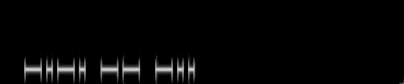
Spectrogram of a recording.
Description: Morse code, heard as a keyed tone, about 22 wpm, 700 Hz. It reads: CMD
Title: USA Call Sign Postfixes - 3 Letters 22wpm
